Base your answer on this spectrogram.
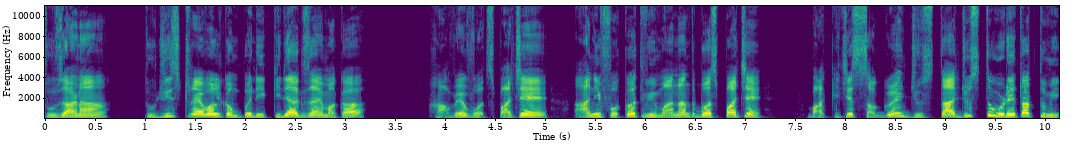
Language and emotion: Goan Konkani, happy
